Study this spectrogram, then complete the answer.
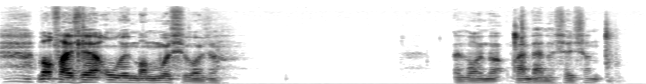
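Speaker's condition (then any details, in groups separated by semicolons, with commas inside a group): Tongue cancer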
